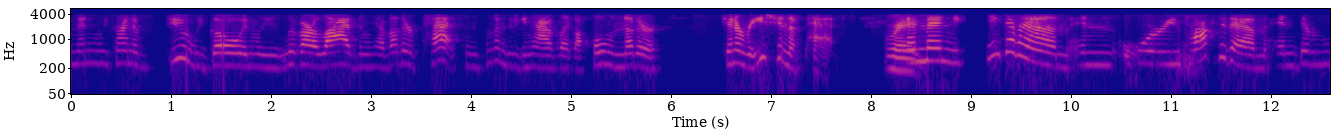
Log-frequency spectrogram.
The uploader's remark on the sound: open up the lines for listeners to call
